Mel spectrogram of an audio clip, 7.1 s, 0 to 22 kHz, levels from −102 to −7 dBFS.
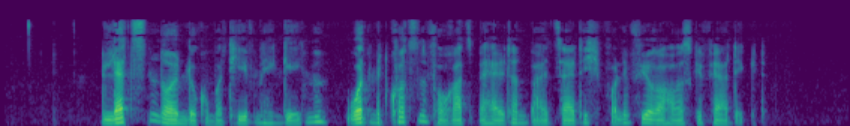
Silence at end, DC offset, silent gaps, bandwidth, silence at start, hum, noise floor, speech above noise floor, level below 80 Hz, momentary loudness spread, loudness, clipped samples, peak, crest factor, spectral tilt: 0.9 s; under 0.1%; none; 11.5 kHz; 0.85 s; none; -85 dBFS; 46 dB; -70 dBFS; 13 LU; -40 LUFS; under 0.1%; -14 dBFS; 26 dB; -5 dB/octave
